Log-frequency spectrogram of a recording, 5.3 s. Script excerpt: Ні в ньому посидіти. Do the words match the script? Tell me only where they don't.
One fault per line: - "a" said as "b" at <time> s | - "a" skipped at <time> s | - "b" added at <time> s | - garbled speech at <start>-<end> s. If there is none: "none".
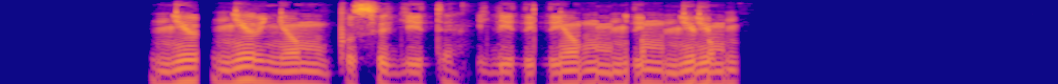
- "ні" added at 1.1 s
- garbled speech at 2.4-3.7 s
